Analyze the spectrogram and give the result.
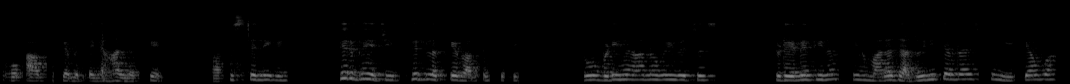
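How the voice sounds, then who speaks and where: A woman's voice: mid-range voice, moderate pace, darkish tone. Woman storyteller, casual and chatty, self-correcting, echoey room.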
